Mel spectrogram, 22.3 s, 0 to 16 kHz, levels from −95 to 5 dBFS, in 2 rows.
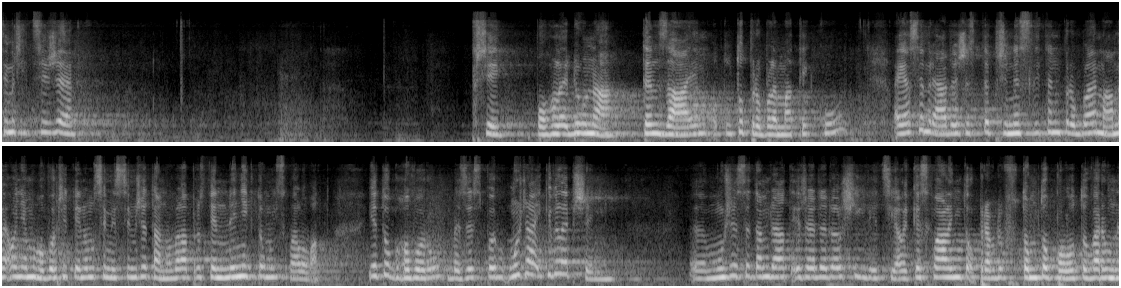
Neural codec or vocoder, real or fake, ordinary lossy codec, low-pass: none; real; Opus, 16 kbps; 9.9 kHz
